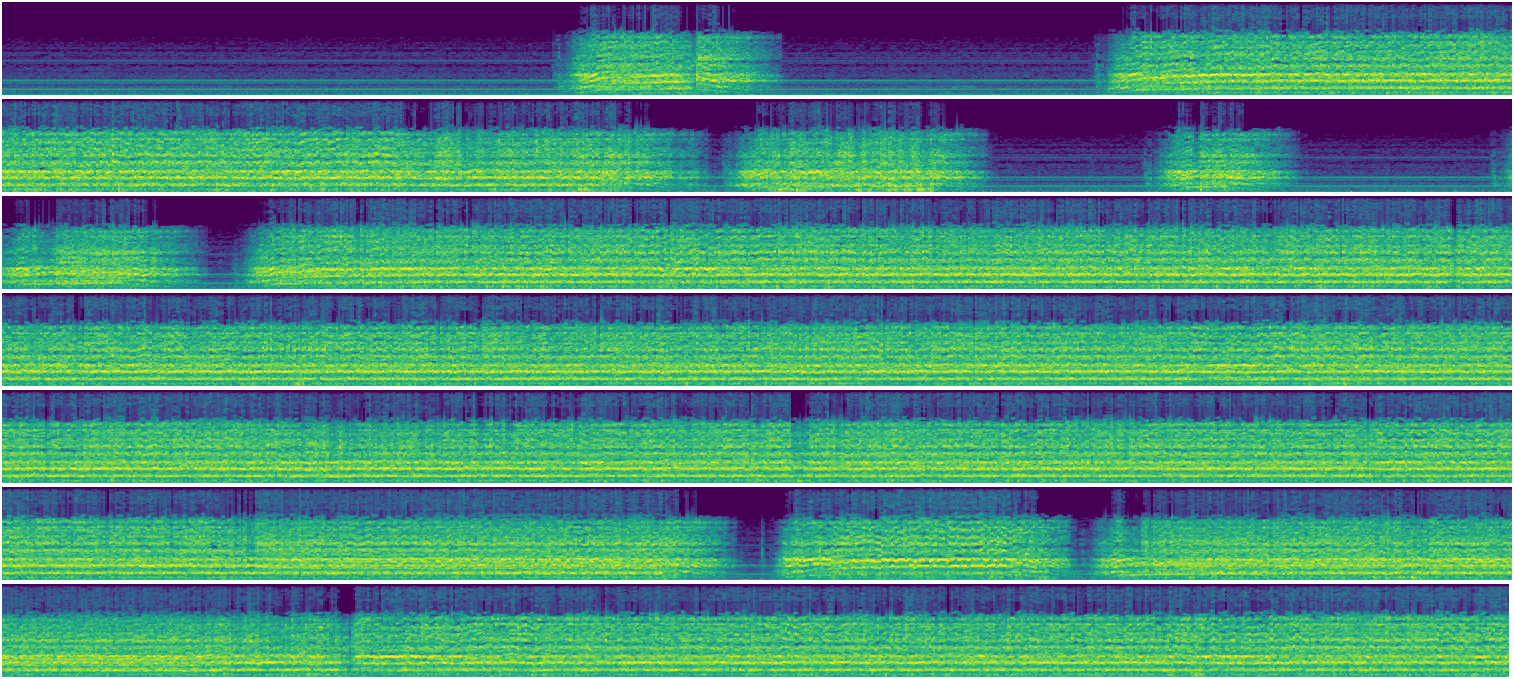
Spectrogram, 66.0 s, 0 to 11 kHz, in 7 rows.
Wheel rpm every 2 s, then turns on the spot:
0, 0, 60, 70, 230, 220, 190, 120, 30, 70, 140, 230, 230, 230, 230, 230, 230, 230, 230, 230, 230, 230, 240, 230, 220, 150, 140, 170, 210, 220, 230, 230, 230.
none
